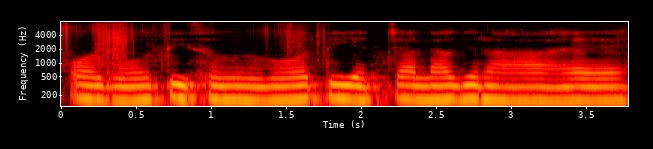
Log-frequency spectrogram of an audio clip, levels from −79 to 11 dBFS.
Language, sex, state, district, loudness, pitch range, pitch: Hindi, female, Uttar Pradesh, Muzaffarnagar, -30 LUFS, 155-165 Hz, 160 Hz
